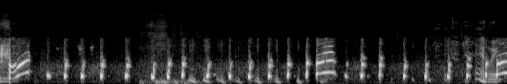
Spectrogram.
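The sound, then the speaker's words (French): A woman on a phone call imitates a clucking hen, a quick run of short, repeated clucks with a few rising squawks, delivered steadily for several seconds. “qui prétend qu'elle est la meilleure poule au Québec.”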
